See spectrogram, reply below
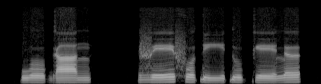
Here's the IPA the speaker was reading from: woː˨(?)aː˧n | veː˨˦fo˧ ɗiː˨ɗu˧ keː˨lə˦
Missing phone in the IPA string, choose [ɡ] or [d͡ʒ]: ɡ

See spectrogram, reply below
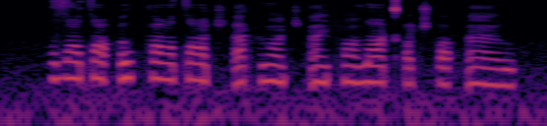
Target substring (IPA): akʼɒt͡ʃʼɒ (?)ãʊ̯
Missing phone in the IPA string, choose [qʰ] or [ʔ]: ʔ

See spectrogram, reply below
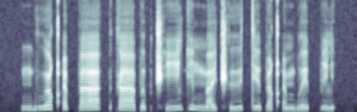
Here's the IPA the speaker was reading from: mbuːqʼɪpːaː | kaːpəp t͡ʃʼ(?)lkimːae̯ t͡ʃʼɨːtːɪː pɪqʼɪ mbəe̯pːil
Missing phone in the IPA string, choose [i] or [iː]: iː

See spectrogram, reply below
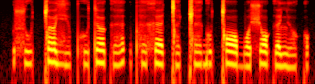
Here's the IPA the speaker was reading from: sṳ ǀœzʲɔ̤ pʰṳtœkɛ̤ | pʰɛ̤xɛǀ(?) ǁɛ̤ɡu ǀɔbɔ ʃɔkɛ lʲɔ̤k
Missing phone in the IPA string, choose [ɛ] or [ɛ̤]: ɛ̤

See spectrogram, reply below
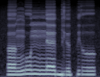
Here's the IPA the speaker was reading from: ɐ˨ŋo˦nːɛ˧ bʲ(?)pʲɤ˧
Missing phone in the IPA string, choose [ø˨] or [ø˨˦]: ø˨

